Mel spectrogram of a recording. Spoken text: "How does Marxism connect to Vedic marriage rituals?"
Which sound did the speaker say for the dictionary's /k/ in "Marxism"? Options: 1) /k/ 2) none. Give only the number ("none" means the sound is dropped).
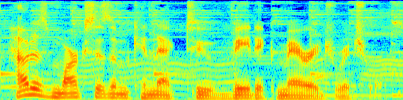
1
